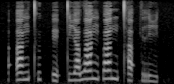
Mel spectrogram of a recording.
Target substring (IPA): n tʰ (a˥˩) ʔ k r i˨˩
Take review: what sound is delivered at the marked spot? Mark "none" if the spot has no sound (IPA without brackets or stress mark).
a˦˥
